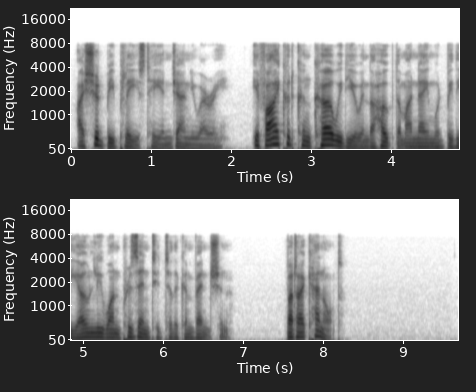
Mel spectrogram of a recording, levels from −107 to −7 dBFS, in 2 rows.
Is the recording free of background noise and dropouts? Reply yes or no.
yes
